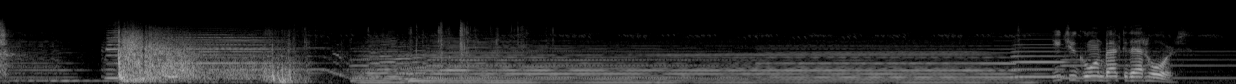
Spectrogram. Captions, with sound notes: - [gunfire] - [thud] You two go on back to that horse.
